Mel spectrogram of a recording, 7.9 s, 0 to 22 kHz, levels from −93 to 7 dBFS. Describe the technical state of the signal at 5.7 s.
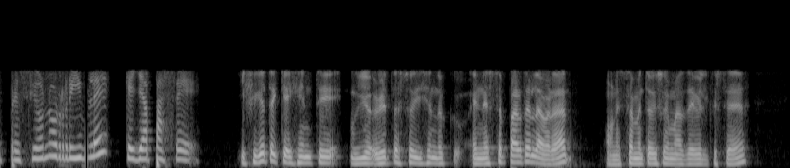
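At 5.71 s the Bluetooth link between headset and phone dropped about two voice packets, and nothing was done to conceal the loss. Roughly 15 ms of signal was replaced by silence or an idle pattern. The result is unconcealed Bluetooth headset packet loss: a brief, hard-edged hole in the speech just after "en esta parte la", with the flow resuming abruptly before "honestamente hoy soy más".

Across this moment, as everywhere in the clip, the audio passes through the Bluetooth CVSD headset codec. Its one-bit up-or-down coding, consistent with the 64 kbit/s CVSD link, cuts everything above 4 kHz. The adaptive step cannot keep pace with loud high-frequency content, so the speech around the gap sounds plainly degraded: muffled and narrowband, with scratchy sibilants and a granular hiss beneath it.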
